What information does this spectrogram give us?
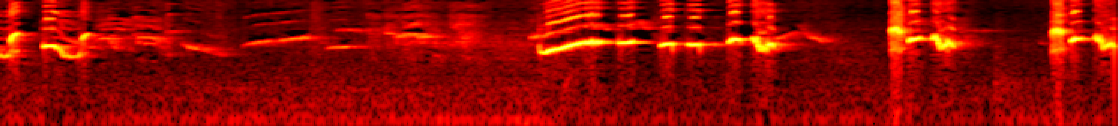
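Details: Oriental magpie-robin lure song to provoke a rival kept bird; soft curling whistles, then a loud rising whistle into a fast string of clear repeated notes, ending with sharp scratchy calls.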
